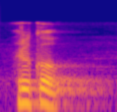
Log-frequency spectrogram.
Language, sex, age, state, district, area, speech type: Punjabi, male, 18-30, Punjab, Patiala, urban, read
